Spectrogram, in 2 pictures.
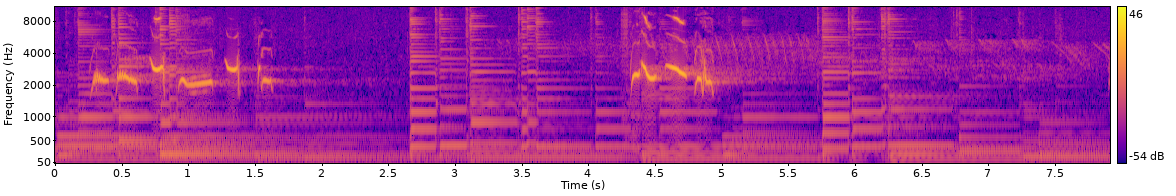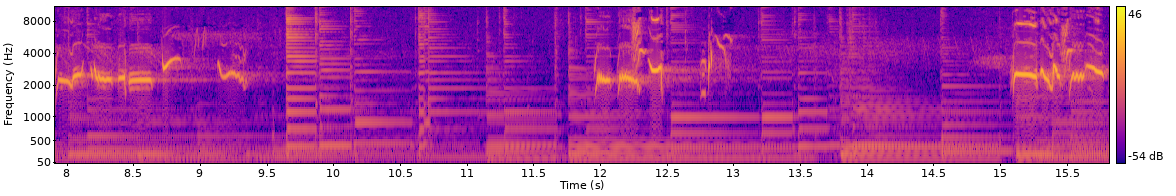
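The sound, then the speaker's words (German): Mistle thrush song: short, loud fluting phrases repeat about every four seconds, each separated by a pause, over a steady low background of sustained musical tones. “Das war die Misteldrossel.”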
